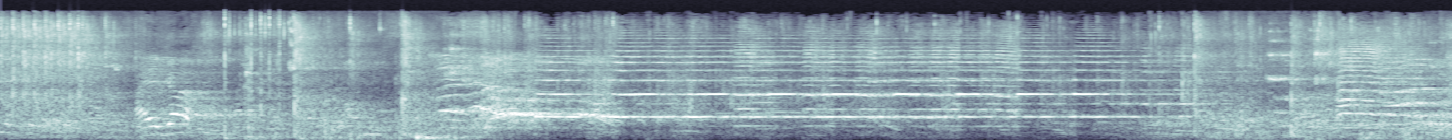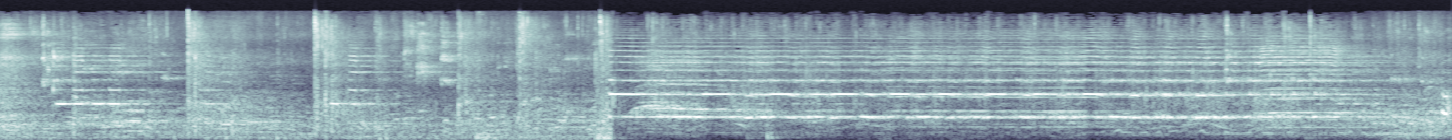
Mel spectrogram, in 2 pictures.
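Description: A steady high-pitched note is held for about seven seconds, then held again from about three-quarters of the way through, over a murmur of voices in a large hall. A few sharp knocks come in between the two notes.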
